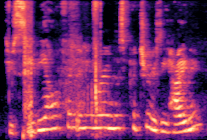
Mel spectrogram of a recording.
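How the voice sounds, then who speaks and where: Against a noisy background, a woman teacher reads a picture book to children in an extremely high voice. She is expressive and coaxing, and she pauses to ask the kids questions.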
